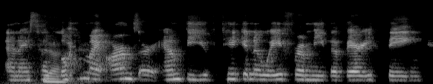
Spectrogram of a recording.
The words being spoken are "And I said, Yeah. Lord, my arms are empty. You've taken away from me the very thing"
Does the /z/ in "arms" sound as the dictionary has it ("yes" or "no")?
yes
